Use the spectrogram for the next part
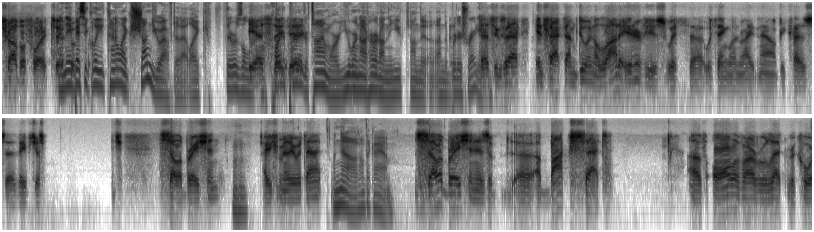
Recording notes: conducted a phone interview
